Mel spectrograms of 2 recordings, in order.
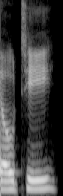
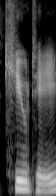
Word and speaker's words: QT: Hey, OT, gets his name wrong. It's QT, not OT.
